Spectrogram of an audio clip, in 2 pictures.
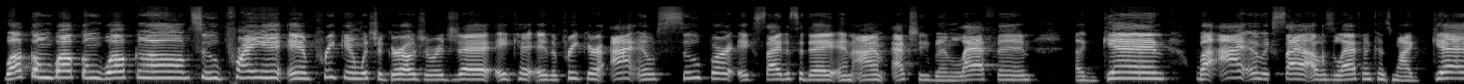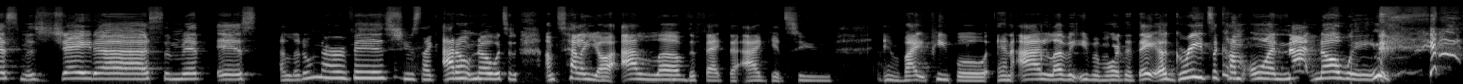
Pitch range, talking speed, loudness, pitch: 225-285 Hz, 160 wpm, -17 LUFS, 250 Hz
